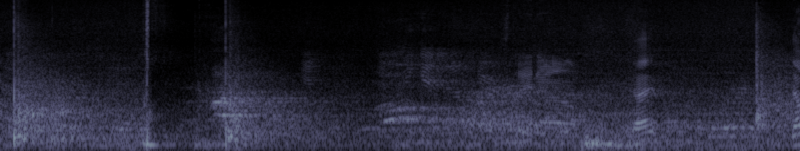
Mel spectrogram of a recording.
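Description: Sharp knocks echoing in a large indoor hall: one at the start, two more a little after a second in, and another near the end, with faint distant voices in between.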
